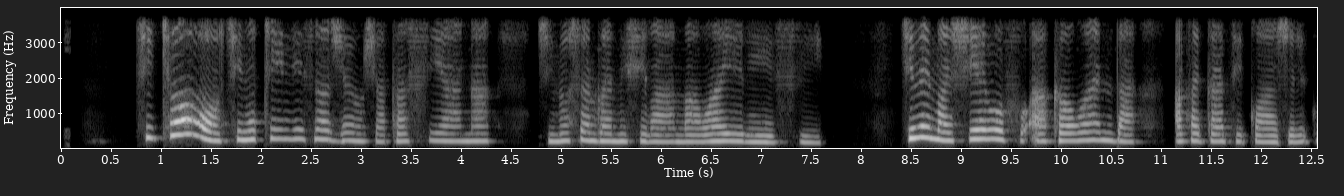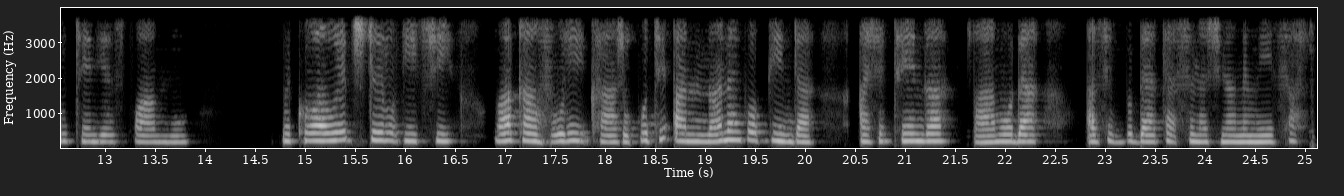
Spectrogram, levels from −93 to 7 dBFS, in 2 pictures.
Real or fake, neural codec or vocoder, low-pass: fake; codec, 24 kHz, 0.9 kbps, WavTokenizer, medium music audio release; 3.6 kHz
